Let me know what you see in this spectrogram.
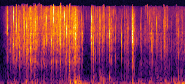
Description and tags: Flesh, intestines, blood, bones, you name it.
